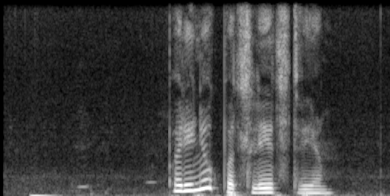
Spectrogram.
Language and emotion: Russian, sad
